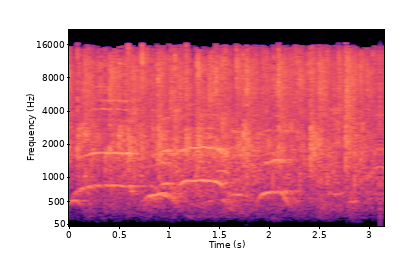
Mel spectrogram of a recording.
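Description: An audience claps steadily and loudly for a man from the audience, a dense wash of hand claps, with a few rising and falling whoops or cheers riding over the applause.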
